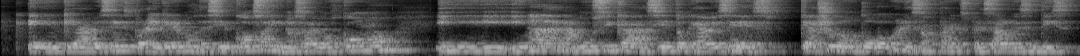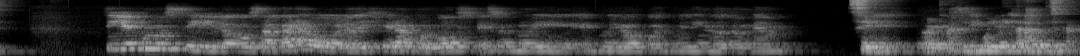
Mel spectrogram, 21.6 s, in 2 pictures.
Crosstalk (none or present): present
